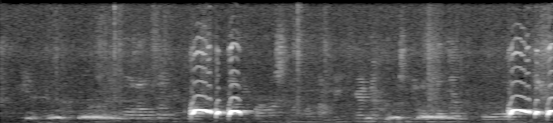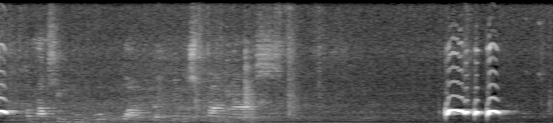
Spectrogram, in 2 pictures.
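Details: Male zebra dove calling to prompt lazy doves to sing: three clear phrases of rapid, staccato coos spread over eleven seconds, with soft murmuring and fainter calls in the gaps.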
